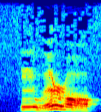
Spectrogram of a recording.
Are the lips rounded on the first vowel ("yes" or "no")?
yes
